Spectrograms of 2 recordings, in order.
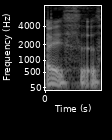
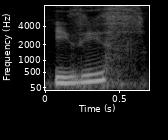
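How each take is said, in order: First: The name begins with an 'eye' sound. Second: The name begins with an 'ee' sound. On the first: The speaker calls it wrong. "But Americans pronounce it ISIS" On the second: The speaker calls it right. "It's actually pronounced Easies"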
